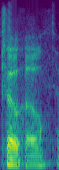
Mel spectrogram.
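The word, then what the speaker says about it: Touhou: It's pronounced Toho. – I was going to say it is Toho.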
